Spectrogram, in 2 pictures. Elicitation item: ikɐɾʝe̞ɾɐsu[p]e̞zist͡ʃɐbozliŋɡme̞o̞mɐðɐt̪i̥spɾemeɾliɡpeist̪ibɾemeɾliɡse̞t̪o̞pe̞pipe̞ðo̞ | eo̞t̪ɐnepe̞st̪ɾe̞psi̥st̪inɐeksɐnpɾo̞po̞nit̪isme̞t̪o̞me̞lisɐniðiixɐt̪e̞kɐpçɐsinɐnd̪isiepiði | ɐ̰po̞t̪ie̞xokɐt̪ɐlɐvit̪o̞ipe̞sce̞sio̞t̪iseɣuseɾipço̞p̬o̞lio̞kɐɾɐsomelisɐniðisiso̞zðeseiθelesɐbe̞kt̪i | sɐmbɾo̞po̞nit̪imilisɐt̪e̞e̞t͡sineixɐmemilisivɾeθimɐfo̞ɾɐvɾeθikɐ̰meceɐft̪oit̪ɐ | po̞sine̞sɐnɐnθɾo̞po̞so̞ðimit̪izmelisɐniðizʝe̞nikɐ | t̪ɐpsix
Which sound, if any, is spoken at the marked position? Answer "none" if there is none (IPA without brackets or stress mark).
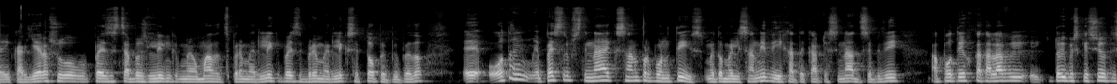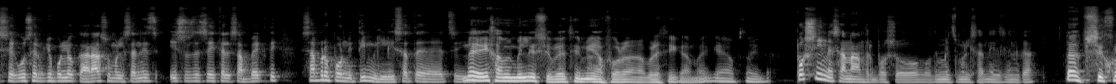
p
